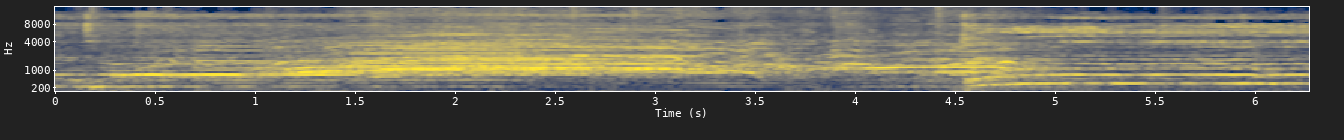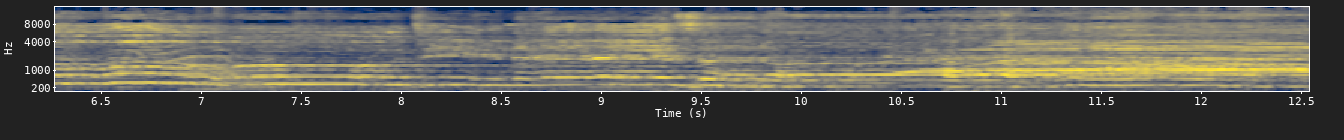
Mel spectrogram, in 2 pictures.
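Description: A man singing a song into a microphone over accompanying music, amplified through the hall's sound system, with long held notes that bend in pitch.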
